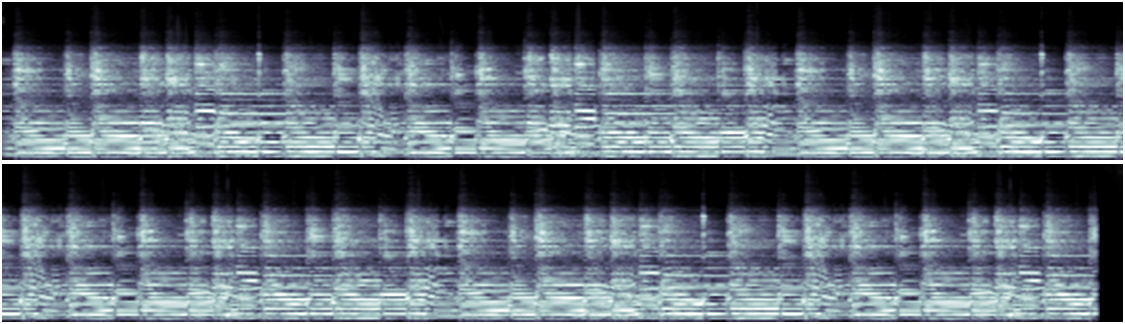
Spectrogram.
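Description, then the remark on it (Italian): A distorted electric guitar plays a short riff over the first two chords looping, the pattern repeating every couple of seconds at a loud, steady level with no talking. “Bene, ora state sentendo che stanno girando inserisco un piccolo riff.”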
